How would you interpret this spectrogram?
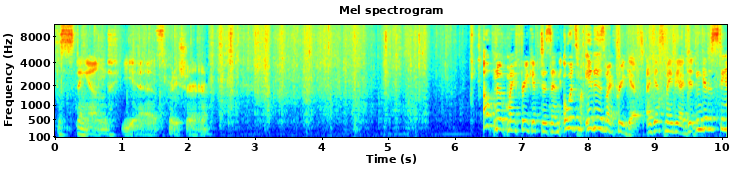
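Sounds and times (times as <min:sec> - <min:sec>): packaging crinkling: 0:00.0 - 0:10.0.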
